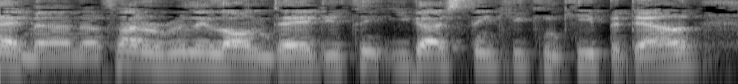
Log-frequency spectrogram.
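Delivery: put-on European accent. Retelling what a dad would say coming home to a party, imitating a European accent. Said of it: "a European accent".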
